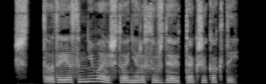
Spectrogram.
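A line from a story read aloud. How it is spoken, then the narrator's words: Unconvinced mutter. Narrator (Russian): пробормотал парень, которого доводы Трэвиса совершенно не убедили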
